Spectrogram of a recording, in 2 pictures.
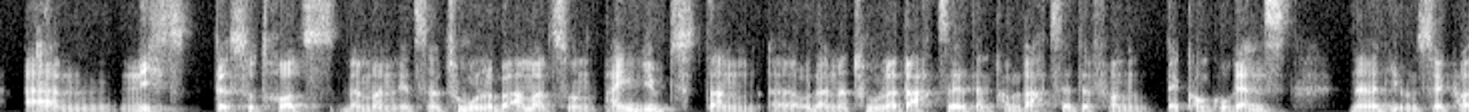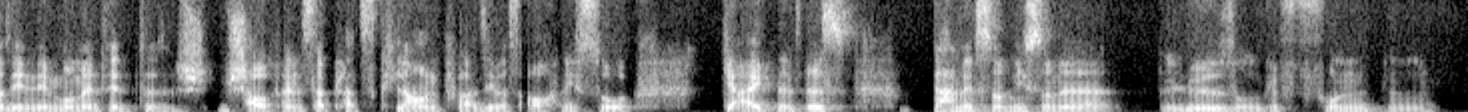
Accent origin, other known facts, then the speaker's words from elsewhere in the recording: Stuttgart, Baden-Württemberg, Germany; ich, ich komme aus Stuttgart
